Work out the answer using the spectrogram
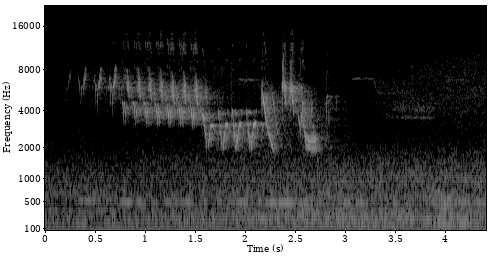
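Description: A male common chaffinch sings one bright two-second phrase: a rattling series of notes stepping down in pitch, ending in a quick flourish, over faint rural background.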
